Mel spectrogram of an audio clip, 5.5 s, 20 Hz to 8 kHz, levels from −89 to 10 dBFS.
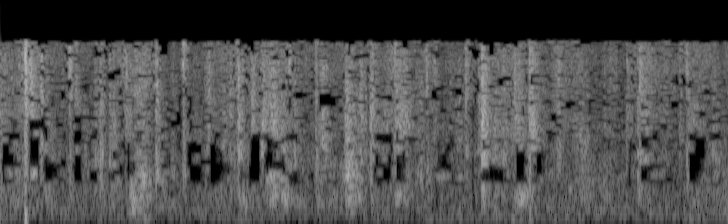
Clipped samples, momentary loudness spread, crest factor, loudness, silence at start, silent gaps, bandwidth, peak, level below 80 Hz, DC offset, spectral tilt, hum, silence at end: under 0.1%; 8 LU; 28 dB; -26 LUFS; 0 s; none; 5.2 kHz; 0 dBFS; -54 dBFS; under 0.1%; -7 dB/octave; none; 0 s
